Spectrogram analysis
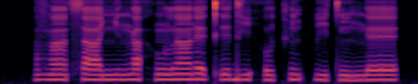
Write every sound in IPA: vã˨saː˨ɲɪ˨ŋa˦ hũ˨lã˦ɾɛ˨ kʼɪ˦di˨hʊ˨˦ t͡ʃĩ˦k͡pi˨ tĩ˨ ŋɛ˦

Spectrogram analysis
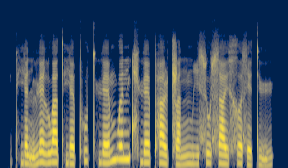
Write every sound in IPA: pʰjɛ̰˨˩nlɥɛ˥˩ lwä˥t̪ʰjɛ˧˥pʰu˥ t̪ʰɥɛ˧˥mwə˥n t͡ɕʰɥɛ˥pʰa˥˩ɪ̯ʈ͡ʂa˧˥n mi˧˥su˥˧sa˥˧ɪ̯ xɤ˥˩se˩ɪ̯t̪y̰˨˩˦

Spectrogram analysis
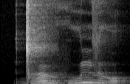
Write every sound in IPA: ɡ͡ǀœv funzɯo̯

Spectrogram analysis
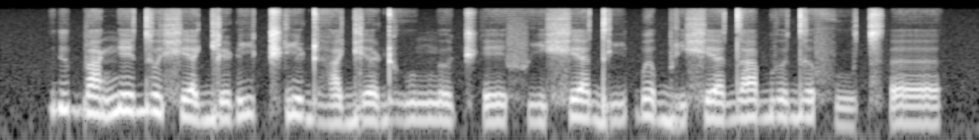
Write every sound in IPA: ɾʲu˦ba˦˨ŋe˦ dɵ˦˨xʲa˨ ɡʲe˨ɽi˦ t͡ʃʼi˦˨ɖʱa˨ ɡʲɜ˨ɖʱu˨ ŋɵ˨ t͡ʃʼe˨ fi˨xʲa˦di˨˦ ɓə˦bi˨xʲa˦ da˦bɵ˦də˦ fu˨t͡sʼɜ˦

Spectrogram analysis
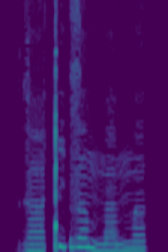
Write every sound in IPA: ɡaː˩ǃi˥ʔ zɐː˥mːaː˩ mːɐ˧

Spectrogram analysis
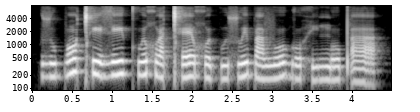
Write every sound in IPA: zubɔǀʰe ze kʷʰɘχʷa ǀʰɛ χʷɛkʷisʷepa voɡo hiŋopʼa

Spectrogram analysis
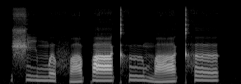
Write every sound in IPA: ʃi˥ mə˥fa˨˦ paː˥kʰɯː˥maː˨˦ kʰəː˥

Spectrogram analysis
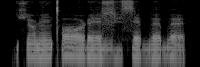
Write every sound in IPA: çɔ̃ɽɛ̃tʼɔː ɽɛɮɛ̤sɛ bɜbɜ

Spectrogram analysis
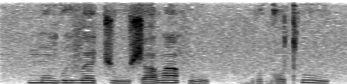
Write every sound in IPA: mũ˦ɡʷi˦vɛ˦ t͡ʃuː˨ʃa˨˦ βã˦fu˨ | bʊ˨ ɡo˨tʰu˦˨

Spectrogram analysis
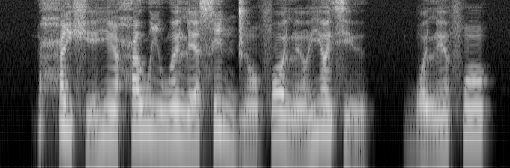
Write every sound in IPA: ħi˥˩xʲe˩˥jẽ˧ ħɐ˥wi˧ wɐ̃˥˩lʲa˧si˥˩nd͡ʒɔ̃˩ fɔ˥˩lʲɔ̃˩˥jɐ̃˥sʲɨ˩ | bɔ˩lʲɐ̃˧fɔ̃˥

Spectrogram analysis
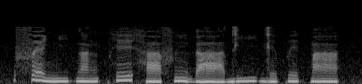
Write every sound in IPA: fɛ˦˨ɲi˨ɡã˨ŋ pʰe˦ ha˨fĩ˦˨ɗaː˨ diː˦ɡe˨pe˦k͡pã˦

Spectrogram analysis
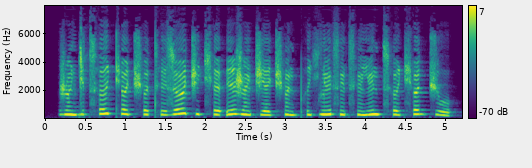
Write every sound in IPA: ʐœ̃ɟɛt͡sʰɜ cʰœt͡ʃʰœtʰezœ t͡ʃət͡ɕʰɛʔe ʐɛ̃t͡ʃɛ t͡ʃʰœ̃dpʰɜçlẽ sẽt͡sʰẽjẽd t͡sʰœt͡ɕʰœd t͡ʃo

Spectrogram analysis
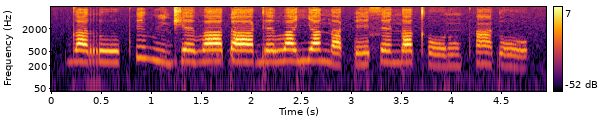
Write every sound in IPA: da˨roː˨pʰɪ˦ vĩ˨d͡ʒɛ˦˨vaː˦ ɗaː˦ɡɛ˦ βa˦ɲa˦na˨ k͡pe˨˦ sɛ˦na˦tʰoː˨ ɾũ˨ pʰã˦˨ɗoː˨

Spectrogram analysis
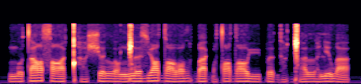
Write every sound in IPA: mo˨ taː˦sˤaː˨ǃʰa̤˨ ʃə˧lːɔ˨ ŋ͡ǁəː˧zyː˦ dˤy˨wø˦ðˤə̤˦ ɡ͡baː˧ɡ͡bə̤˧tˤo˦ dˤø˦wyː˨pəː˨ ɡa̤˨˦ɡ͡ǁa˦ lːa̤˦lʲəː˦wa˨

